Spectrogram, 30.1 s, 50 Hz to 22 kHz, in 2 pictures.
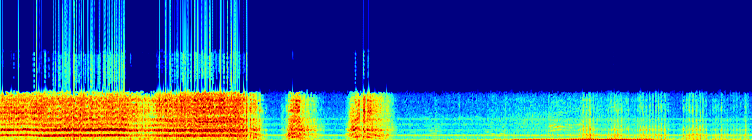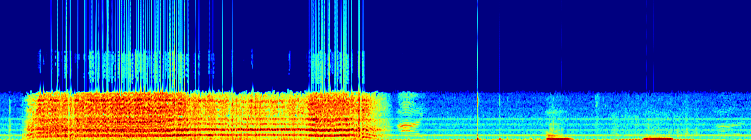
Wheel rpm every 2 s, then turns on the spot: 220, 210, 120, 30, 0, 0, 30, 40, 200, 230, 230, 30, 0, 0, 0.
4-6 12-14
